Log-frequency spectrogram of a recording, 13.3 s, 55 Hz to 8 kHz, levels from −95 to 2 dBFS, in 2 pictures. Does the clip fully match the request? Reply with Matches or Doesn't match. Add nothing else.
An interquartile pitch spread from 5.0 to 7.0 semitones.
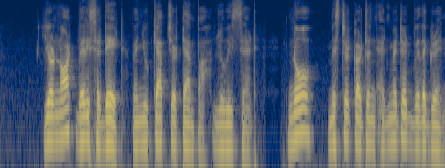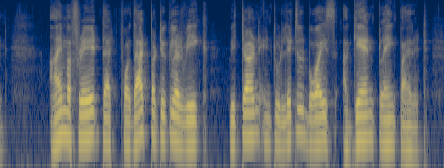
Doesn't match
